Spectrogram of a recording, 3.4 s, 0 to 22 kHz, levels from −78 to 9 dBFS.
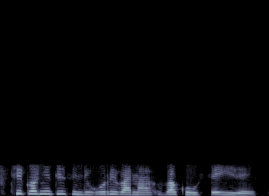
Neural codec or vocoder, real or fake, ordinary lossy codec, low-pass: vocoder, 22.05 kHz, 80 mel bands, WaveNeXt; fake; none; 3.6 kHz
